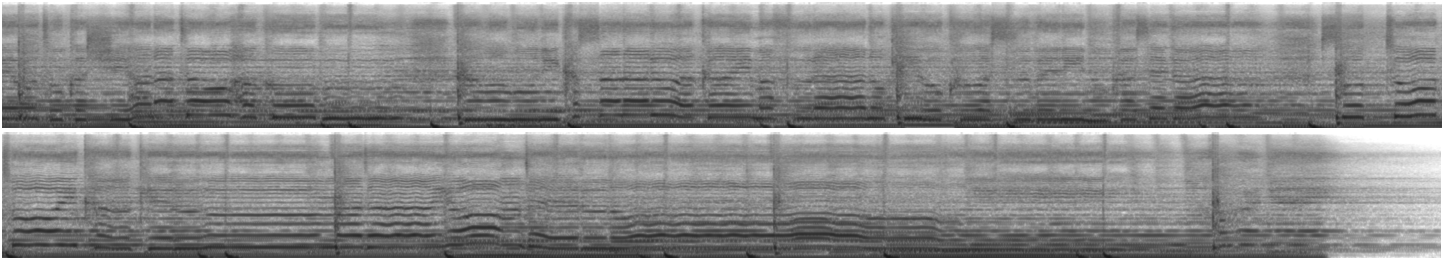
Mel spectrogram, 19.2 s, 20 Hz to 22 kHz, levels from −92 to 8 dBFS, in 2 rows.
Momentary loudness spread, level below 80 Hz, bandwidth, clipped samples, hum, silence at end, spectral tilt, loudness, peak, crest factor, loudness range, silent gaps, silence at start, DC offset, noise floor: 3 LU; -18 dBFS; over 20 kHz; under 0.1%; none; 0.45 s; -5 dB/octave; -12 LUFS; 0 dBFS; 12 dB; 2 LU; none; 0 s; under 0.1%; -40 dBFS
